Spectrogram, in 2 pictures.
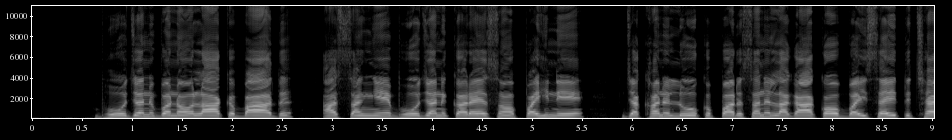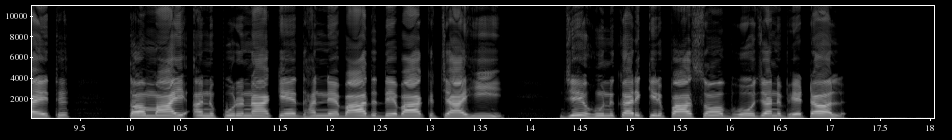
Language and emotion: Maithili, neutral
